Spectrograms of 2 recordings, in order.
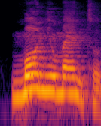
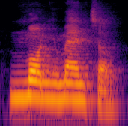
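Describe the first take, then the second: First: "Monumental" said louder with a falling tune; emphatic repeat. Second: Said in the usual way. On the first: Shown as a demonstration. Vlogger stressing to viewers how legendary it would be, louder. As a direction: punch "Monumental" louder each syllable.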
